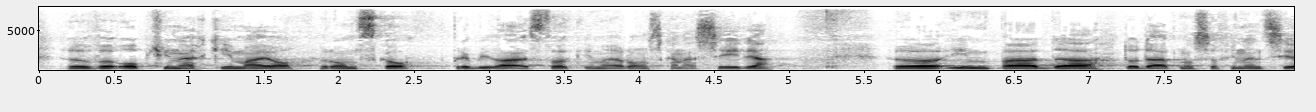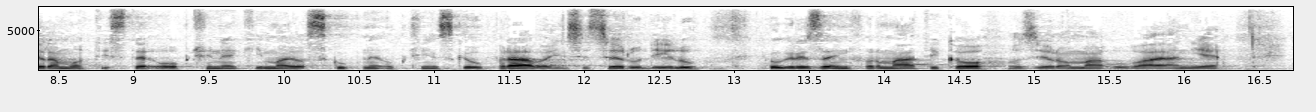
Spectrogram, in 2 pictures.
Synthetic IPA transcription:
ʋəʔɔːpt͡ʃinaxkiːmaːjɔɾoːmskɔ | pɾɛbiʋaːlst̪ʋɔkiimaːjɔɾoːmskanaseːlja | inpad̪ad̪̥ɔd̪aːt̪nɔsɔfinant̪siːɾamɔt̪ist̪ɛʔɔpt͡ʃinɛkiːmajɔskupnɛɔpt͡ʃinskɛupɾaːʋɛinsit̪sɛɾud̪eːlu | kɔɡɾeːzainfɔɾmaːt̪ikɔɔziːɾɔmaʔuʋaːjanjɛ

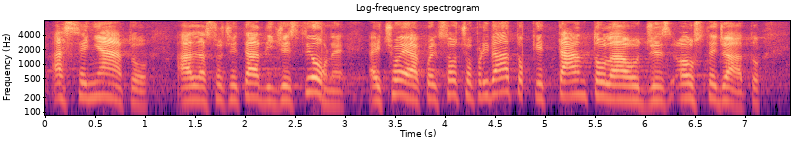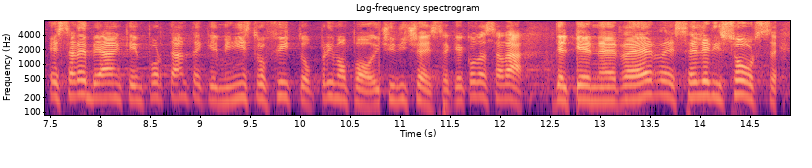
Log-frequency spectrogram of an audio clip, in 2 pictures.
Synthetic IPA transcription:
asːeɲːaːt̪o | alːasot͡ʃet̪ad̪ːid͡ʒest̪joːne | t͡ʃoɛakːwelsɔːt͡ʃopɾivaːt̪oket̪ːant̪olaɔd͡ʒeaost̪ed͡ʒaːt̪o | esːaɾɛbːeaŋkeimport̪ant̪ekeilminist̪ɾofit̪ːopɾiːmopɔjt͡ʃid̪it͡ʃesːekekːɔːzasaɾa | d̪elpiɛnːɛrːeɛrːeselːeɾisorse

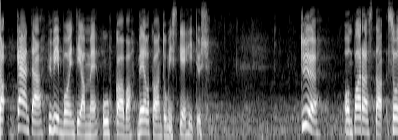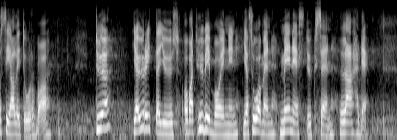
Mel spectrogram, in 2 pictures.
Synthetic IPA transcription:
jɑkæːnt̪æːhyʋiʋːo̞jnt̪iɑmːe̞uhkɑːʋɑʋe̞lkɑːnt̪umiskeɦit̪ys | t̪yø | ompɑɾɑst̪ɑso̞siɑːlit̪urʋɑ̰ː | t̪yøjɑyɾit̪ːæjyːso̞ʋɑt̪hyʋiʋːo̞jnːinjɑsuomenme̞nest̪yksenlæhde̞

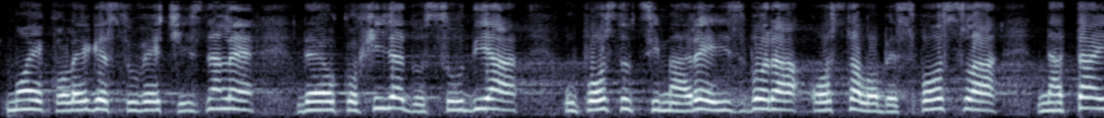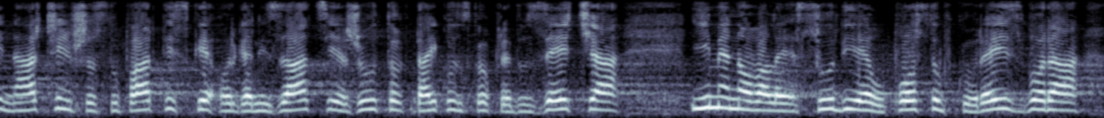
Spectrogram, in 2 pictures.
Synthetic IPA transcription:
mo̞je̞ko̞le̞ːɡe̞suʋe̞t͡ɕiznele̞ | d̪ajeoko̞xiʎad̪usud̪ija | upo̞st̪up̚t̪simaɾeizbo̞ɾao̞st̪alo̞be̞spo̞sla | nat̪aːjnaːt͡ʃinʃt̪o̞supaɾt̪ijske̞ʔo̞ɾɡanizaːt̪sije̞ʒuːt̪o̞ɡt̪ajkunskoɡ̚pɾe̞d̪uze̞ːt͡ɕa | ime̞no̞ʋale̞sud̪ije̞upo̞st̪upkuɾe̞izbo̞ɾa

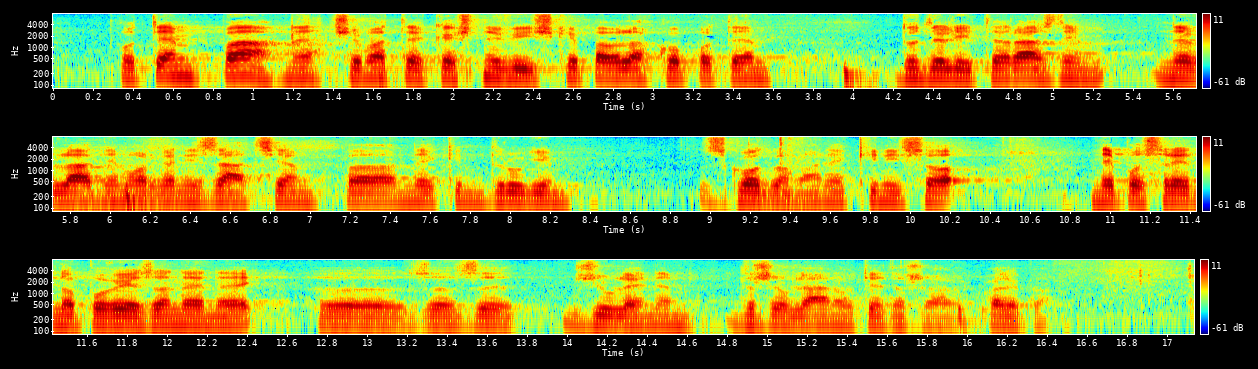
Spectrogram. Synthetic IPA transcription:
pot̪empanɛt͡ʃɛmaːt̪ɛkakʃnɛʋiʃkɛpalɐxkoːpot̪em | d̪ɔd̪ɛlit̪ɛɾaːznim | nɛwlaːd̪nimɔɾɡanizaːt̪sijampaneːkimd̪ɾuɡim | zɡoːd̪bamanɛkinisɔ | nɛpɔsɾeːd̪nɔpɔʋeːzanɛnɛ | zəzə | ʒiwlɛːnjɛmd̪əɾʒawljaːnɔwt̪eːd̪əɾʒaːʋɛxʋaːlaleːpa

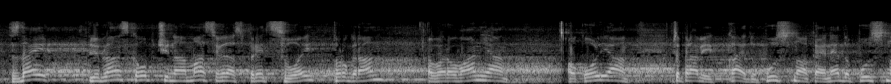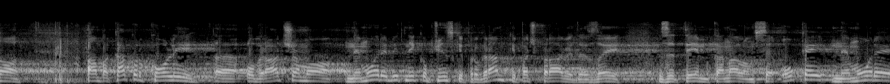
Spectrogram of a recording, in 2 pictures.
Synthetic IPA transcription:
zd̪ajljubljaːnskaoːpt͡ʃinamasɛʋeːd̪aspɾɛejeːt̪sʋojpɾɔɡɾamʋaɾɔʋanja | ɔkoːljasɛpɾaːʋikajɛd̪ɔpust̪nɔkajɛnɛd̪ɔpust̪nɔ | ampakːakɔɾkoːli | ɔbɾaːt͡ʃamɔnɛmoːɾɛbit̪nekɔp̚t͡ʃinskipɾɔɡɾamkipat͡ʃpɾaːʋid̪ajɛzd̪aj | zət̪eːmkanaːlɔmsɛʔokɛjnɛmoːɾɛ

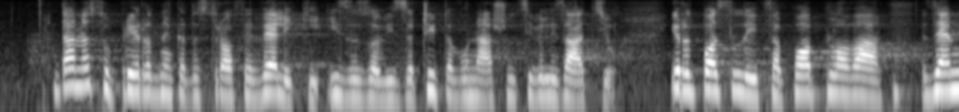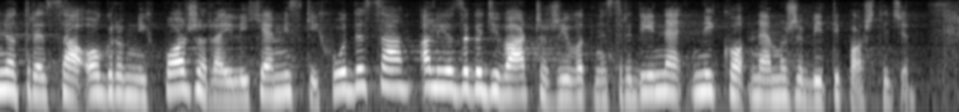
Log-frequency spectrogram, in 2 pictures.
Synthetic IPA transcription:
d̪anasːupɾiːɾo̞d̪nekat̪ast̪ɾo̞ːfe̞ʋelikiʔizazoʋizat͡ʃit̪aʋunaʃut̪iʋilizaːt̪sijṵ | jeɾod̪̚posled̪it̪sapo̞plˠaʋazemʎot̪ɾesaʔo̞ɡɾomnixpo̞ʒaɾailixemiskixud̪esaaliod̪zaɡad͡ʑiʋaːt͡ʂaʒiʋo̞t̪nesɾe̞d̪ine̞niko̞nemo̞ʒebit̪ipo̞̰ʃt̪ed͡ʑḛn

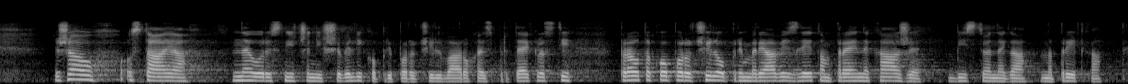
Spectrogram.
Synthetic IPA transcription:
ʒawɔ̰st̪aːjanɛuɾɛsnit͡ʃɛnixʃɛʋɛliːkɔpɾipɔɾɔt͡ʃilʋaːɾuxaispɾɛt̪ɛːklɔst̪i | pɾawt̪akoːpɔɾɔt͡ʃiːlɔɔpɾimɛɾjaːʋizleːt̪ɔmpɾɛjnɛkaːʒɛ | bist̪ʋɛnɛɡanapɾeːt̪ka

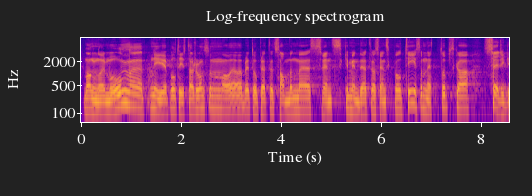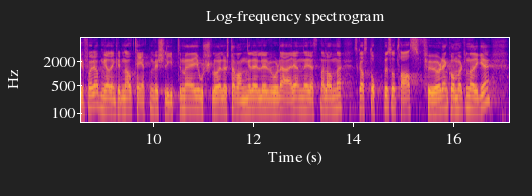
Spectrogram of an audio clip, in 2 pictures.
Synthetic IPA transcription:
mɑŋnʊɾmuːnnyːəpʊlɪt̪ʰiːst̪ɑʂuːnsɔmɑ̰ɾblɪt̪ːɔpɾɛt̪ət̪sɑmːənmɛsʋɛnskəmʏnd̪ɪheːt̪əɾɔsʋɛnsk̚pʰʊlɪt̪ʰiːsɔmnɛt̪ʰːɔpskɑ | sœɾɡəfɔɾɑt̪myːɑʋd̪ɛnkʰɾɪmɪnɑlɪt̪ʰeːt̪n̩ʋɪʂɭiːt̪əɾmɛɪʊʂɭʊɛlːəʂʈ̪ɑʋɑŋːəɾɛlːəɾʋʊɖɛæɾɛnɪɾɛst̪nɑʋlɑnːə | skɑst̪ɔpːəsɔt̪ʰɑːsføːɖɛnkʰɔmːəʈʰɪlnɔɾɡə

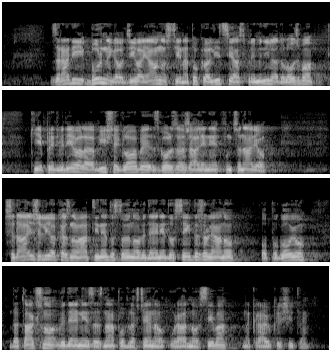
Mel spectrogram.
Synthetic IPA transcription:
zaɾaːd̪ibuɾnɛɡaɔd̪ziːʋajaːwnɔst̪ijɛnat̪oːkɔaliːt̪sijaspɾɛmɛniːlad̪ɔloːd͡ʒbɔ | kijɛpɾɛd̪ʋid̪eːʋalaʋiʃjɛɡlɔːbɛzɡɔlzaʒaːljɛnjɛfuŋkt̪sijɔnaːɾjɛw | sɛd̪ajʒɛliːjɔkaznɔʋaːt̪inɛd̪ɔst̪oːjnɔʋɛd̪ɛːnjɛd̪ɔwseɣd̪əɾʒawljaːnɔw | ɔpɔɡoːju | d̪at̪aːkʃnɔʋɛd̪ɛnjɛzaznapɔːblaʃt͡ʃɛːnauɾaːd̪naɔseːbanakɾaːjukəɾʃiːt̪ʋɛ

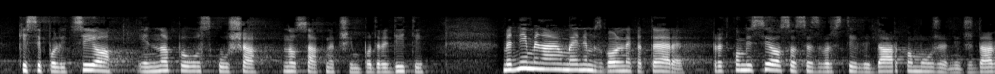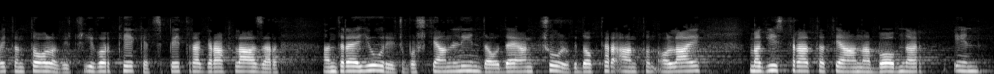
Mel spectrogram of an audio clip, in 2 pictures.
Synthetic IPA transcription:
kisipɔlit̪siːjɔinːəpəuskuːʃanawsaknat͡ʃinpɔd̪ɾɛd̪iːt̪i | mɛd̪niminajɔmeːnimzɡɔlnɛkat̪ɛːɾɛpɾɛt̪kɔmisiːjɔsɔsɛzʋəɾst̪iːlid̪aːɾkɔmuʒɛnit͡ʃd̪aːʋit̪ant̪ɔːlɔʋit͡ʃiːɡɔɾkeːkɛt̪speːt̪ɾaɡɾaflaːzaɾ | and̪ɾɛjːuːɾit͡ʃbɔʃt̪jaːnlind̪awd̪ɛjant͡ʃulkd̪ɔːkt̪ɔɾa̰nt̪ɔnʔɔlaj | maɡiːst̪ɾat̪at̪jaːnabɔːbnaɾ | in

